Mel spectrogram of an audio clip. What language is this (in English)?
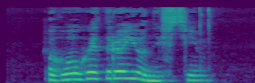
Belarusian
